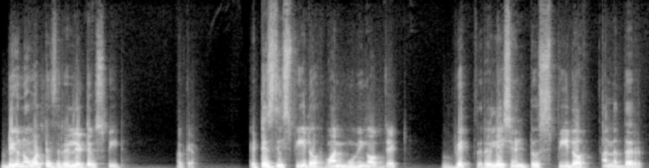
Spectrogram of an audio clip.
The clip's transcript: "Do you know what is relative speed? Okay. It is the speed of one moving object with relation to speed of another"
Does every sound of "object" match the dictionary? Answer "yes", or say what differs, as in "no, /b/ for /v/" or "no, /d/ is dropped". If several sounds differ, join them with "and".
yes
